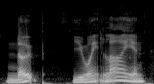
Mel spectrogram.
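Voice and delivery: slow, casual slang reply; slow drawn reply. Acted. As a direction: stretch it out lazily. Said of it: "you reply".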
